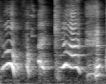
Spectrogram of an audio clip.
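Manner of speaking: words squeezed out while cracking up; dying laughing. Real, not acted. Streamer retelling friends' ball talk, helpless laughter. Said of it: "I was dying laughing".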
